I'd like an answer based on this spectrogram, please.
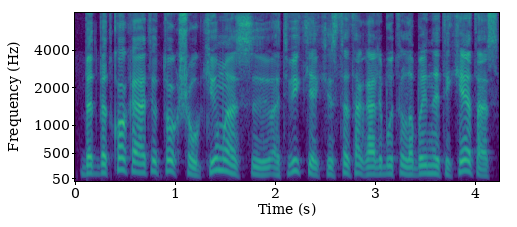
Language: Lithuanian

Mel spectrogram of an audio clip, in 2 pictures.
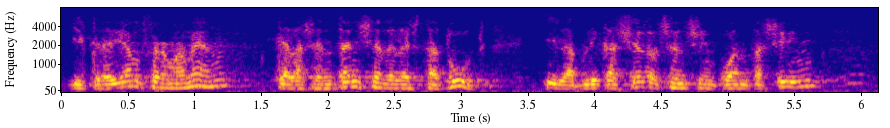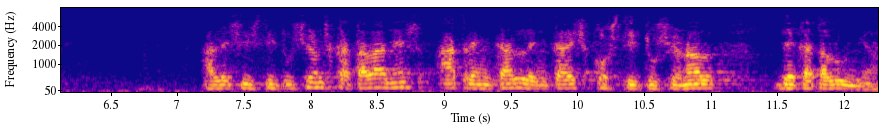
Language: Catalan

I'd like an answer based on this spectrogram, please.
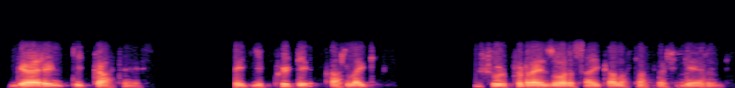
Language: Kashmiri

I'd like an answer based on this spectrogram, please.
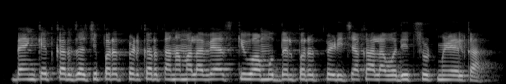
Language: Marathi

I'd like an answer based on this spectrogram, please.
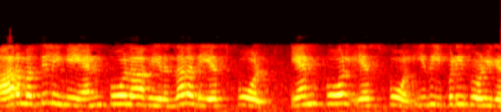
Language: Tamil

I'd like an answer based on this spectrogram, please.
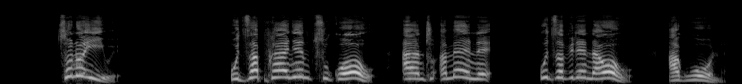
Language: Nyanja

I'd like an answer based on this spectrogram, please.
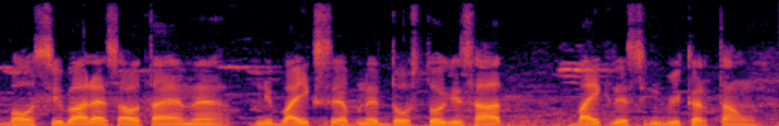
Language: Urdu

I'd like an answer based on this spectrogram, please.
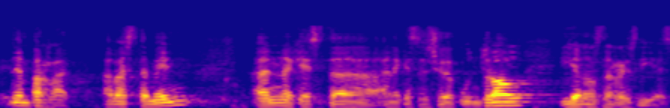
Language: Catalan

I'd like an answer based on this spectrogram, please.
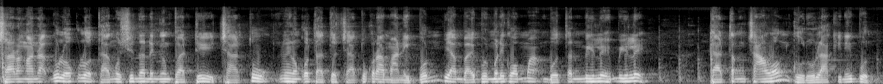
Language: Indonesian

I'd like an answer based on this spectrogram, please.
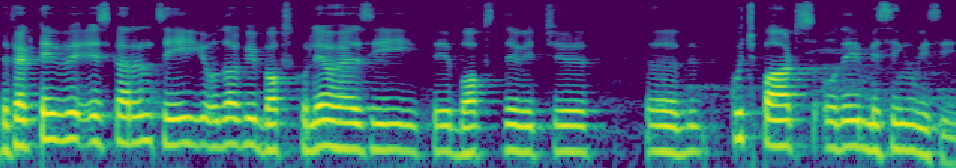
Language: Punjabi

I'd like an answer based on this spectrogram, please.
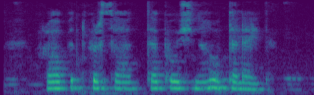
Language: Uzbek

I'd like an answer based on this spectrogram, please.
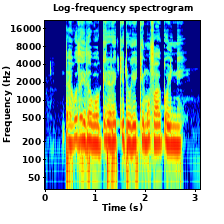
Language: Kikuyu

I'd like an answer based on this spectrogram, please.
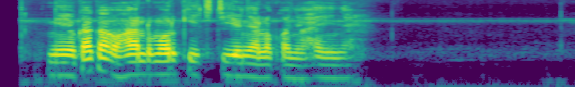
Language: Luo (Kenya and Tanzania)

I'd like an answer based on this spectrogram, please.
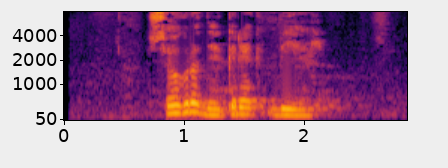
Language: Galician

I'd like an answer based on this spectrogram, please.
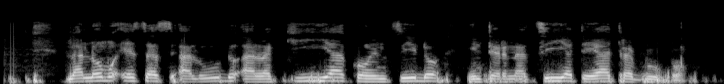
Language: Esperanto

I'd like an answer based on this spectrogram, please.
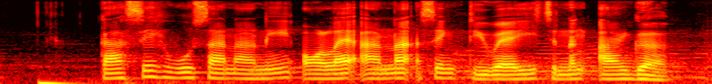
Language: Javanese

